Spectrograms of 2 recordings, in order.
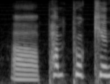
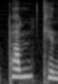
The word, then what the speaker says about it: pumpkin: 펌프킨 하지 않고 펌킨 해서요. P가 묵음은 아닌데 잘 들리지 않아요. 펌프킨 하지 않고 펌킨, 펌킨, 펌킨 해서 P는 그냥 입모양만 해주는 거예요. 나 P 입모양 했거든 이러면서 펌킨, 펌킨.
